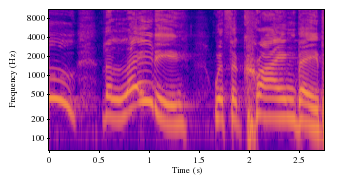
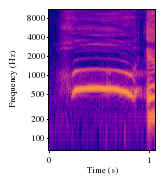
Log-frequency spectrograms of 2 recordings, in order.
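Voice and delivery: exclamation. Acted. Dreaded middle seat.

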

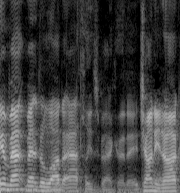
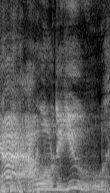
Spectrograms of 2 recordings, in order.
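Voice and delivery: higher, slow, laughing growl; gung-ho coach voice; 6 semitones higher, 4 dB louder, slower than usual. Retold or imitated. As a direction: drawl it like a hammy colonel. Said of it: "He's like".

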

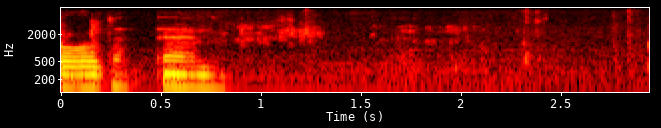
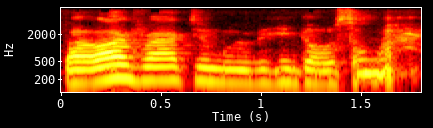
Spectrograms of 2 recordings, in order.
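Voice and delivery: usual speaking voice

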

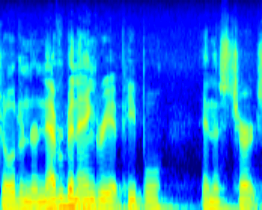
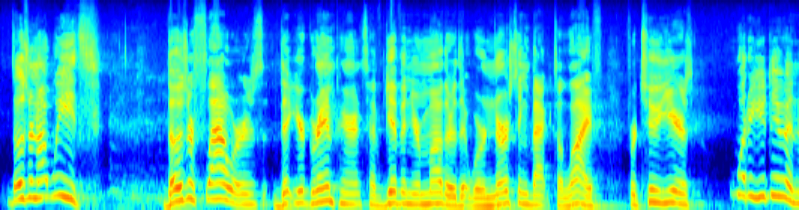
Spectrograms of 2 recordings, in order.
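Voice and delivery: mock scolding; 6 semitones higher, 4 dB louder than usual. Dad scolds son over flowers.

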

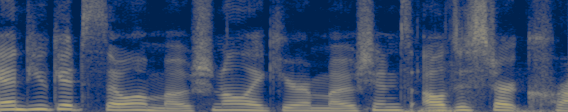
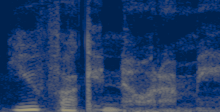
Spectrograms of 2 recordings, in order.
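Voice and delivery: whisper; 11 dB quieter, faster than usual. Real, not acted. Laughing after tongue slip.

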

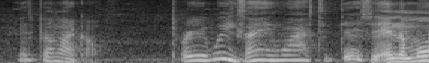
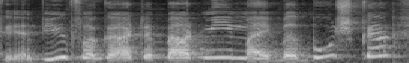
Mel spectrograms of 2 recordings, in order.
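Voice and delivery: put-on high, slow old babushka voice; pleading old Russian granny, high and slow. Old Russian charity figure voiced.

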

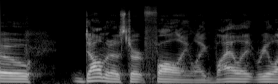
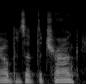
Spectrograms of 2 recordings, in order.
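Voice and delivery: usual speaking voice

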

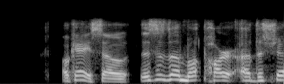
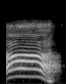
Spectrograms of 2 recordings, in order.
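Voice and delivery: saying ahh; 12 semitones higher than usual. Shown as a demonstration. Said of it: "you guys ready?".

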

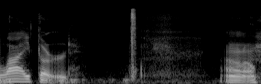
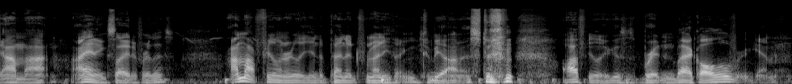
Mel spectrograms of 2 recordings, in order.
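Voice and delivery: ordinary talk

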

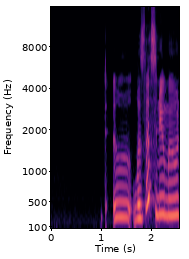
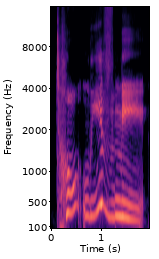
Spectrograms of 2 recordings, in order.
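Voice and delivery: high, drawn-out mock plea; hammed-up desperate begging, very slow; pleading Bella; 5 semitones higher, 3 dB louder, much slower than usual. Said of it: "Bella's like".

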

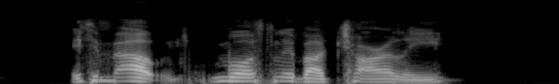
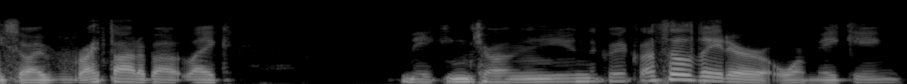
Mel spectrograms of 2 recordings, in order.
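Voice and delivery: normal talking voice

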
